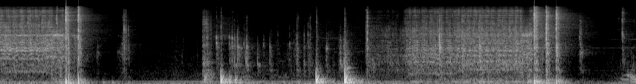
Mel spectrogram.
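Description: Top 16 mm brace bolts being snugged down with a ratchet or tool on a 2016 vehicle during a brace install, giving a few sharp clicks and clanks in bursts over a steady background hum, close by.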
